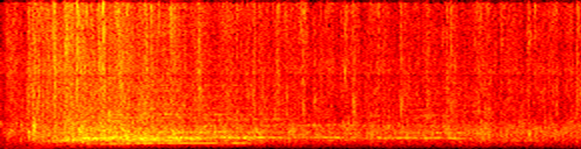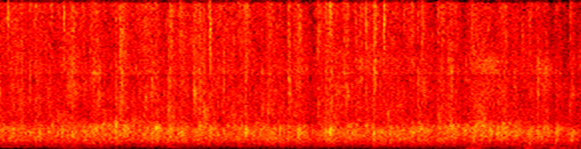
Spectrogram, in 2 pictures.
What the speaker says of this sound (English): Let's give a huge round of applause for all of our senior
